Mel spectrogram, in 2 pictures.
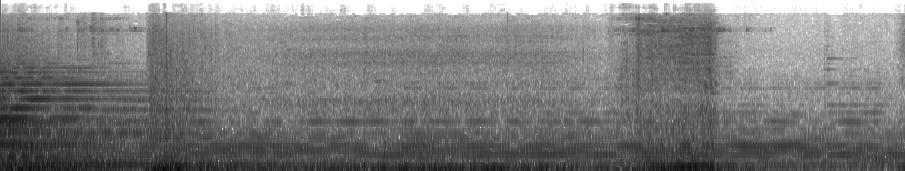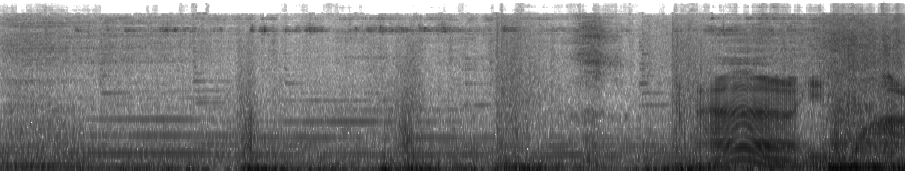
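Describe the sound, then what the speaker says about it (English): A bell rings repeatedly in the King's Quest video game, struck several times with lingering tones over game music, while people talk throughout. "Ring the bell again."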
